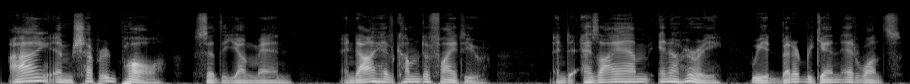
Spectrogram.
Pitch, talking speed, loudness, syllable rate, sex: 105 Hz, 185 wpm, -20 LUFS, 4.4 syllables/s, male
